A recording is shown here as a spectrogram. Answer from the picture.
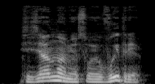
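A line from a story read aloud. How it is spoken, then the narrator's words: Irritated. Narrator (Russian): раздраженно говорю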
